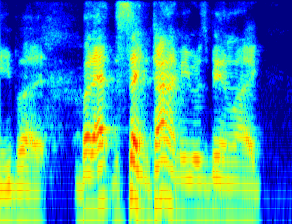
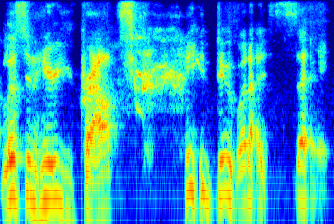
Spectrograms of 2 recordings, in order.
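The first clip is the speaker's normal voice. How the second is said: mock bossy Trump; 4 semitones higher than usual. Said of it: "Now he's all like".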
